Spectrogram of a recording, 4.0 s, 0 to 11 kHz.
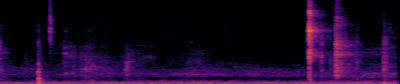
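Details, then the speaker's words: Toyota Celsior/LS400 1UZ-FE VVT-i 1998-2000 RHD manual standalone engine harness on the bench, 12 volts applied: a few sharp, isolated relay clicks over quiet room hum as power comes on; relays switching normally. "as you can hear the relay's clicking away there so let's get rid of that light"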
